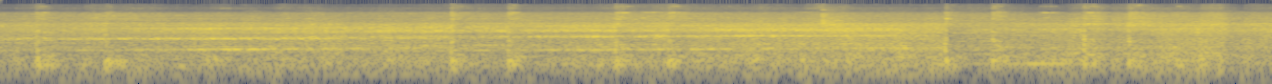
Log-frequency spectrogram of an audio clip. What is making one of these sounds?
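A train's motor whines steadily as it picks up speed.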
